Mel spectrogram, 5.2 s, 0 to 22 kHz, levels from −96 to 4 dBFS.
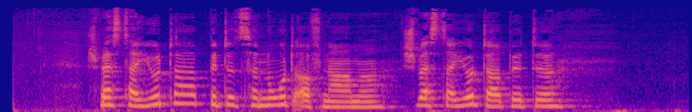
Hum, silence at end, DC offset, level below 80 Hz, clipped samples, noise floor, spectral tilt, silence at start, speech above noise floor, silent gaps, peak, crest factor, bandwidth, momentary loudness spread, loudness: none; 0.1 s; under 0.1%; -58 dBFS; under 0.1%; -55 dBFS; -4.5 dB/octave; 0.1 s; 27 dB; none; -12 dBFS; 18 dB; 16 kHz; 6 LU; -28 LUFS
